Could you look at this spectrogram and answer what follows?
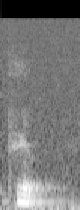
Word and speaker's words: plus: نون پلو، چون در واقع اینجا ما یک سانس نگاتیو داریم، معنی منفی داریم، اس تلفظ نمیشه.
